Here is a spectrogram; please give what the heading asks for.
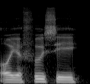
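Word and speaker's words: Oyefusi: a reporter for the Browns of ESPN, Daniel Oafussi, that's how you say his name, said that the Browns are going to stick at 33 to make their pick.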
